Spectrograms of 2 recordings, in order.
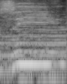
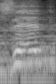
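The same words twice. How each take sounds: First: The letter is said as zee. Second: The letter is said as zed. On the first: The speaker calls it wrong. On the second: The speaker calls it right. "it's pronounced"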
